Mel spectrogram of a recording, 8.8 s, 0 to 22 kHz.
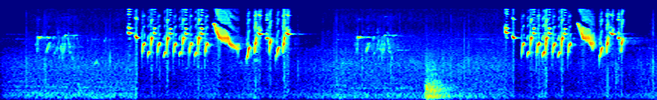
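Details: European goldfinch from the 2016 internet World Championship in Goldfinch Song; two long phrases of rapid twittering with jingling high notes and a drawn-out falling buzzy slur, separated by a quiet gap with a low thump.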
